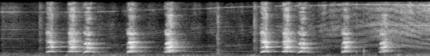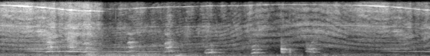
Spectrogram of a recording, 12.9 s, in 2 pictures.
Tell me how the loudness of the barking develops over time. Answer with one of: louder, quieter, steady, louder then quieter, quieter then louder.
quieter.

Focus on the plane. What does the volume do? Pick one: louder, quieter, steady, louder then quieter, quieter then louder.
louder then quieter.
